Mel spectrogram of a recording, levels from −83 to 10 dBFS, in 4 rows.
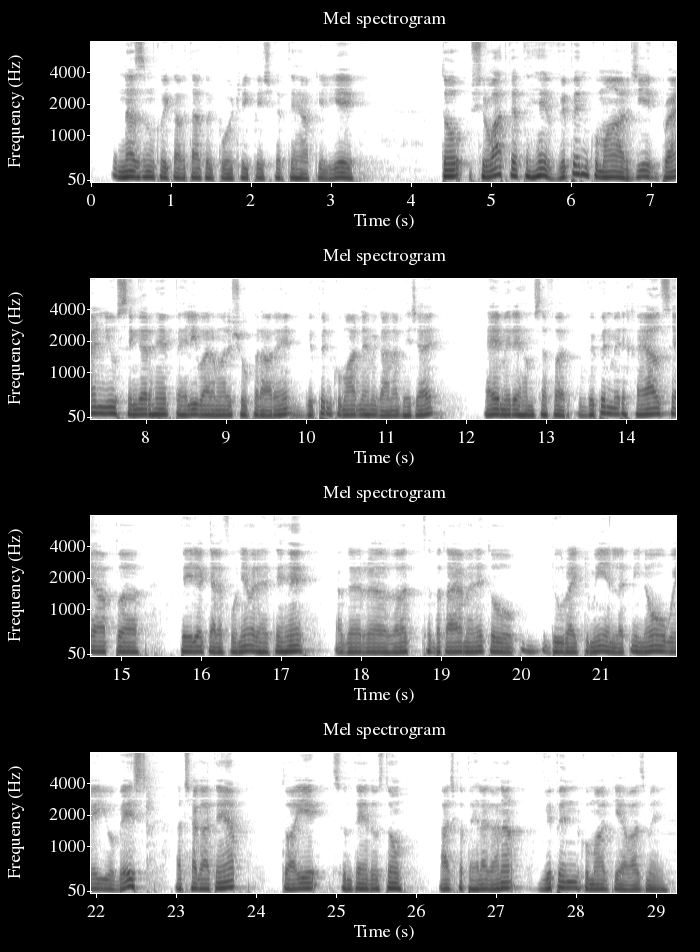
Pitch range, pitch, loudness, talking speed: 95-115 Hz, 105 Hz, -22 LUFS, 175 wpm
